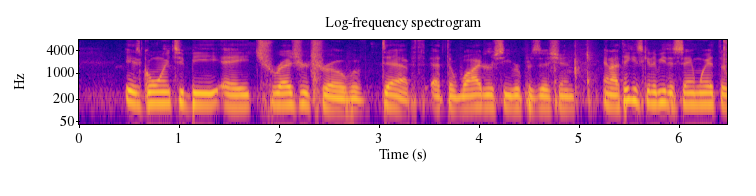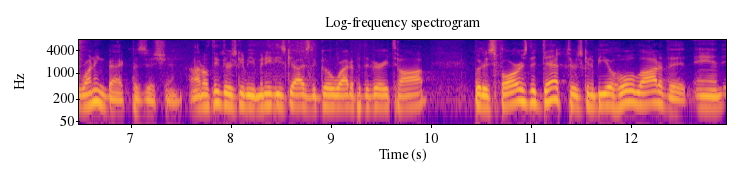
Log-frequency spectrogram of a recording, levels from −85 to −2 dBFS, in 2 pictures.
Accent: American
